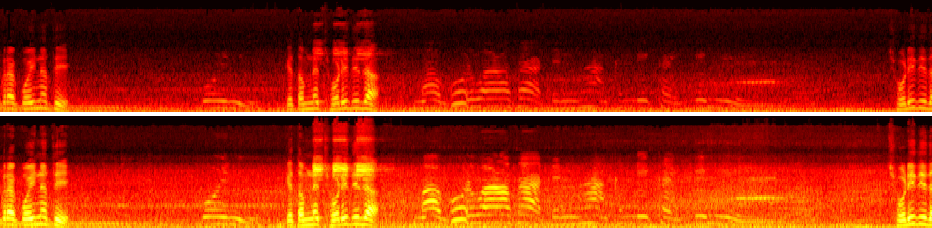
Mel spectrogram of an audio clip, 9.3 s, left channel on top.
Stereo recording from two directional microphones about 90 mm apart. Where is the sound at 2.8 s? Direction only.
25° right (ahead or behind).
